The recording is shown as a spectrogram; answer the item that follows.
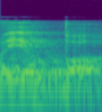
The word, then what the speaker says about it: يرضى: വലസൗഫ യർദ, വലസൗഫ യർദ. ഇവിടെ ദ്വാദിന്റെ ഉച്ചാരണമാണ് പ്രധാനമായിട്ടും പ്രത്യേകിച്ചും ശ്രദ്ധിക്കേണ്ടത്. ദ്വാദ് അണപ്പല്ലുകളോട് ചേർന്നാണ്, നാവിൻ്റെ ഏതെങ്കിലും ഒരു സൈഡ് അണപ്പല്ലുകളോട് ചേർന്ന് ഉള്ള രൂപത്തിലാണ് വരേണ്ടത്.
